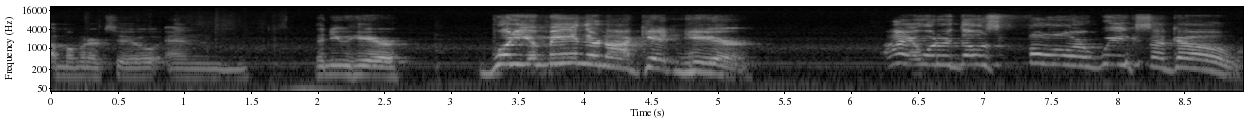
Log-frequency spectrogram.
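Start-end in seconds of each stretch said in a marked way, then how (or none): 3.3-8.9 high, strained yell, slowing at the end; outraged shouting. Acted. Leonard raging behind a slammed door, shouting. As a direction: bellow each word in rising outrage.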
